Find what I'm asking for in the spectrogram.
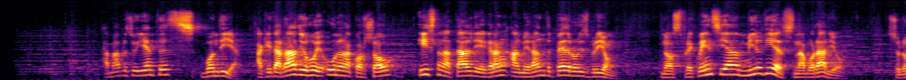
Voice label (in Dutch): Koetsier station call zonder tijd; Antillen Aruba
